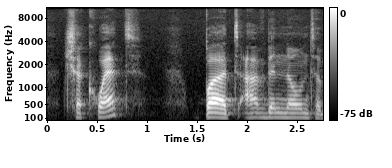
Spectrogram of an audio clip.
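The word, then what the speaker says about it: Choquette: I spoke to Jesse his last name is spell CH o qu et te I would pronounce that check wet but I've been known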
